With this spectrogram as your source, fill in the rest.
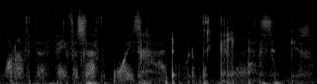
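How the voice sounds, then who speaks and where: A man whose first language is French, talking softly and whispering into a close mic as an ASMR creator. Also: normal speed. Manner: soft-spoken, drifting into whispers. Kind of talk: soft-spoken ASMR talk.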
